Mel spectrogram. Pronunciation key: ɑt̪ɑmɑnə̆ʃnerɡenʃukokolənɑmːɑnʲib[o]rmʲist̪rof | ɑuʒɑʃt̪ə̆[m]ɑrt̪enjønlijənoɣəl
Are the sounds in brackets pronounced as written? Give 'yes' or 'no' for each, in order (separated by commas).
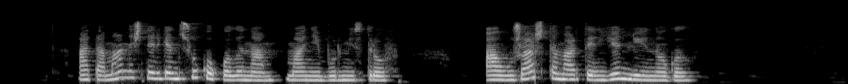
no, yes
